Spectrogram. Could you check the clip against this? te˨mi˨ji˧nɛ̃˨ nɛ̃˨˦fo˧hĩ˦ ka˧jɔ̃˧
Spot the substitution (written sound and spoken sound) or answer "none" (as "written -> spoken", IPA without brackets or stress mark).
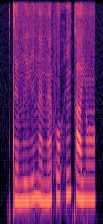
none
